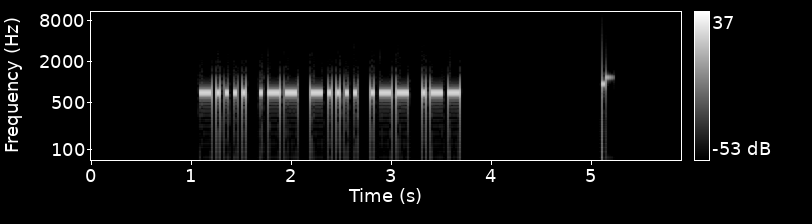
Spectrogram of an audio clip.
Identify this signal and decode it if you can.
Morse code, heard as a keyed tone, about 27 wpm, 700 Hz. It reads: 6W6WW
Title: Five Challenging Letter-Number Combinations 28wpm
